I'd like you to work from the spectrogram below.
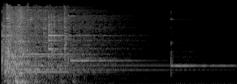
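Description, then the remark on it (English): A fired bullet shatters a music box in a sharp crash, leaving bright metallic tones ringing and fading. A small click follows, and a few thin chiming notes linger. “The gun fires, the bullet shatters the music box.”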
